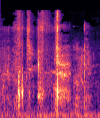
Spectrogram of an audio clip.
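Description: A few soft footsteps and rustles on a dirt path at the grassy verge: short, irregular scuffs, about five in two seconds.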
